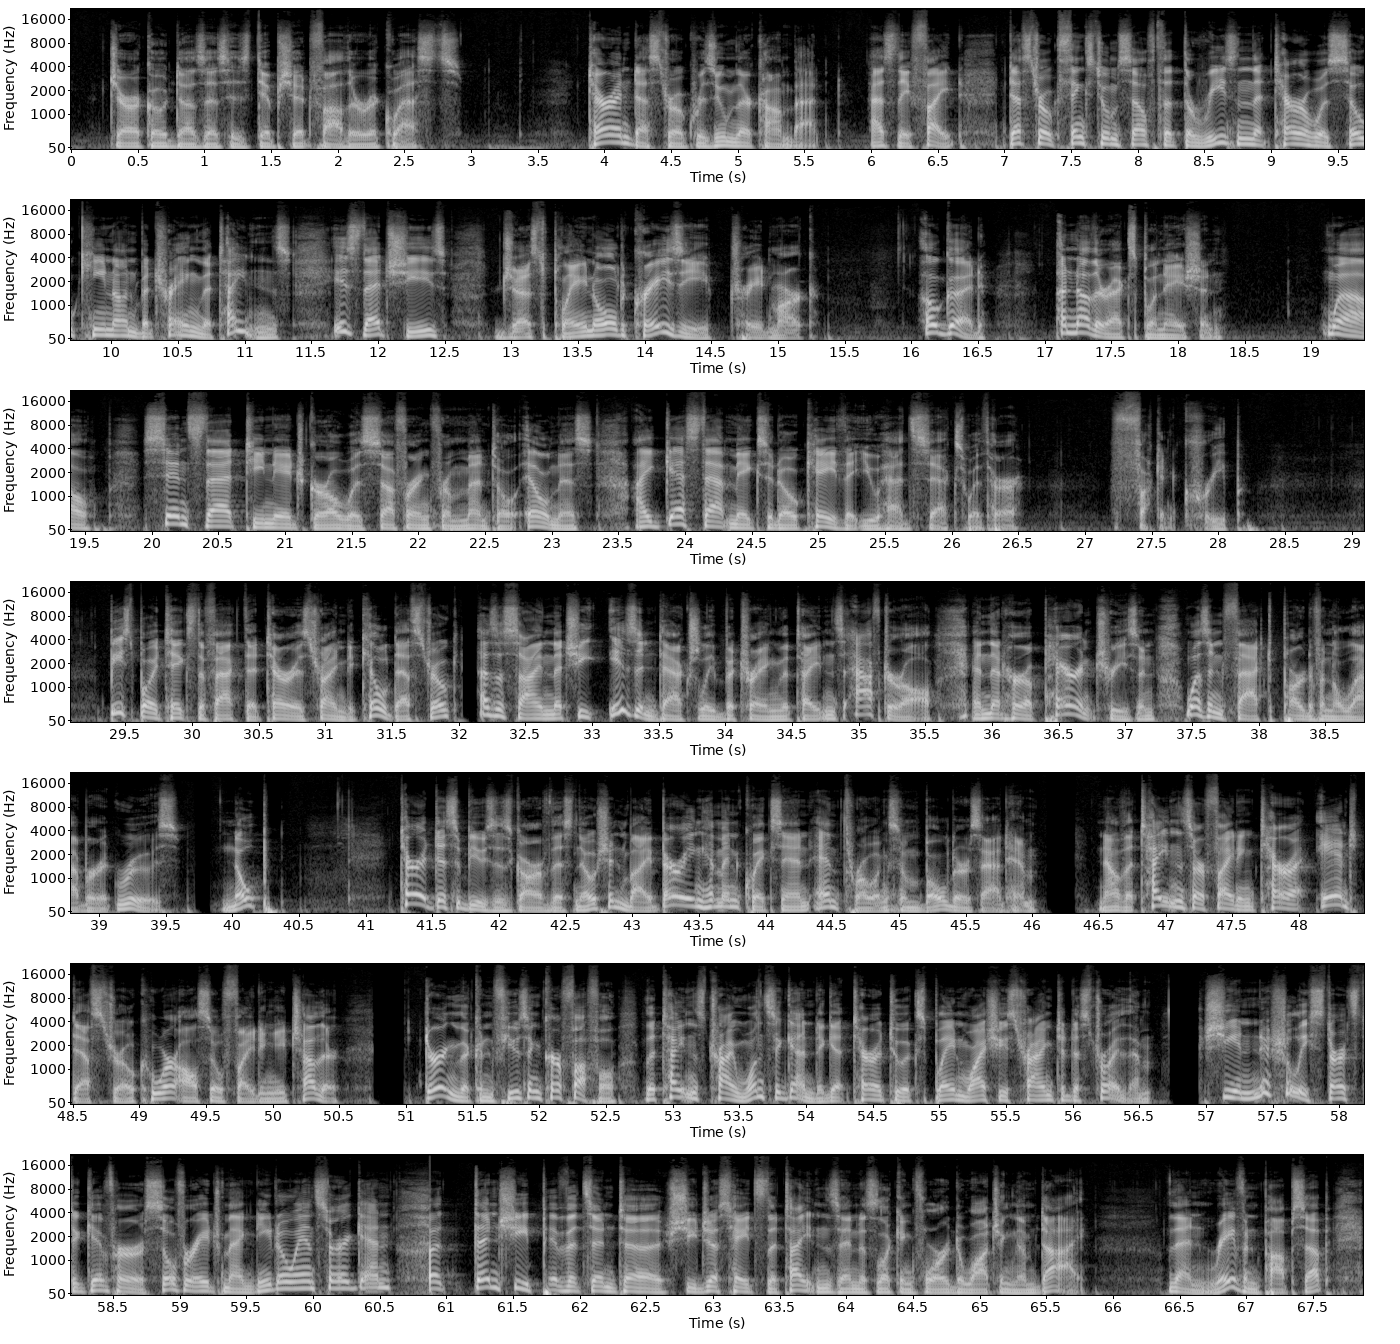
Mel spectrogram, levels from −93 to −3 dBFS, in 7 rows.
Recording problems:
squashed, flat; heavily

